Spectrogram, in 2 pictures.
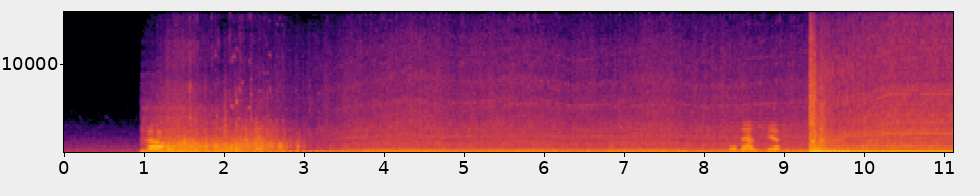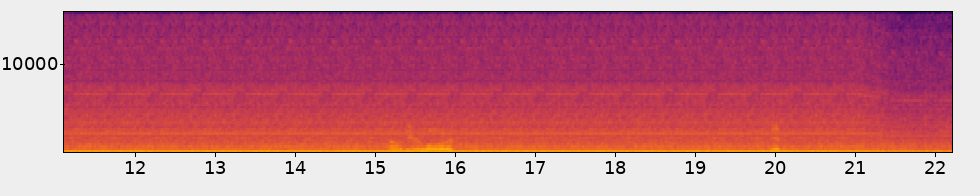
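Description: A buggy engine roars as it revs and speeds up, then drones steadily.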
